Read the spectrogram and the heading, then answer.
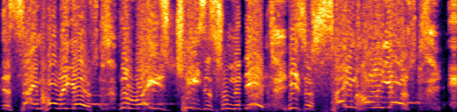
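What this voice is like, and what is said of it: Yelling excitedly. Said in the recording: “I'm sorry I'm yelling.”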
